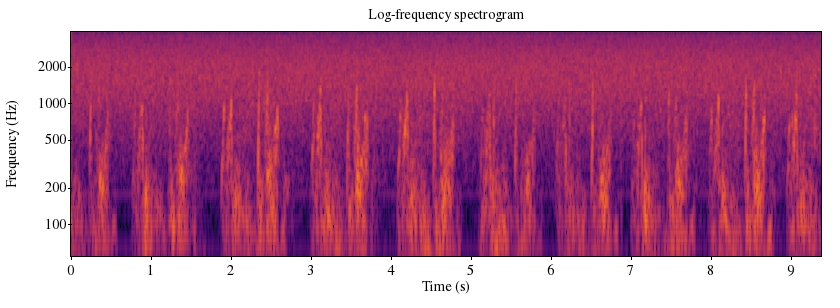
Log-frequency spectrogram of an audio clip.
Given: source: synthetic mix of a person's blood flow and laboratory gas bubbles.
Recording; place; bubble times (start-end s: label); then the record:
Doppler ultrasound of blood flow; precordium
8.99-9.05 s: bubbles
9.28-9.38 s: bubbles
From the record:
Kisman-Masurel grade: 111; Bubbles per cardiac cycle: 1 to 2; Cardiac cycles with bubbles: 1 to 10%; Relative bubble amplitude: barely perceptible (0.100 to 0.250); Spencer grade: 1 (occasional bubble signal discernible with the cardiac motion signal, with majority of cardiac periods free of bubbles); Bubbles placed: only in the low amplitude regions of the cardiac cycle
